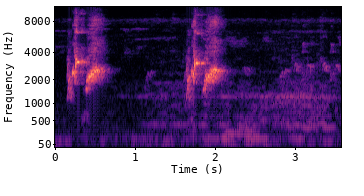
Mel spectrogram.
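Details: Two harsh, grating squawks from a pair of caged Asian pied starlings, about a second apart, followed by a soft low hum.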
